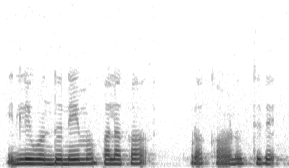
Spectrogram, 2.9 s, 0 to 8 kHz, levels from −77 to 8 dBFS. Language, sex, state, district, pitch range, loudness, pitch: Kannada, female, Karnataka, Bangalore, 215-225 Hz, -14 LUFS, 220 Hz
